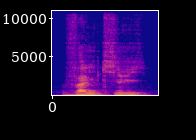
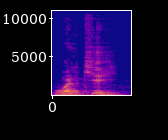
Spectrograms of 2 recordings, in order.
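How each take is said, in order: First: The word begins with a v sound. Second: The word begins with a w sound. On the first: This is the usual form in France. "on va utiliser le terme Valkyrie en France" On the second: This is the form used in northern Germany. "dans le nord de l'Allemagne, on dit Walkyrie"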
